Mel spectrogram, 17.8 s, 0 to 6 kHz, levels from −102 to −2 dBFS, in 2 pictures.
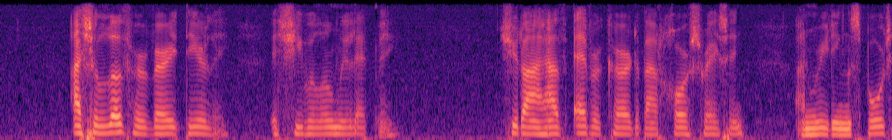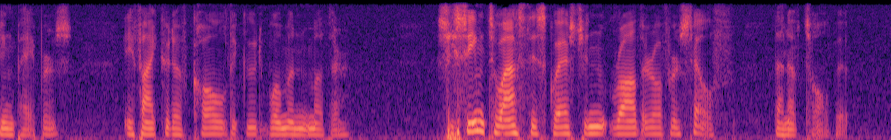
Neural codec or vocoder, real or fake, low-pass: vocoder, 22.05 kHz, 80 mel bands, Vocos; fake; 5.4 kHz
